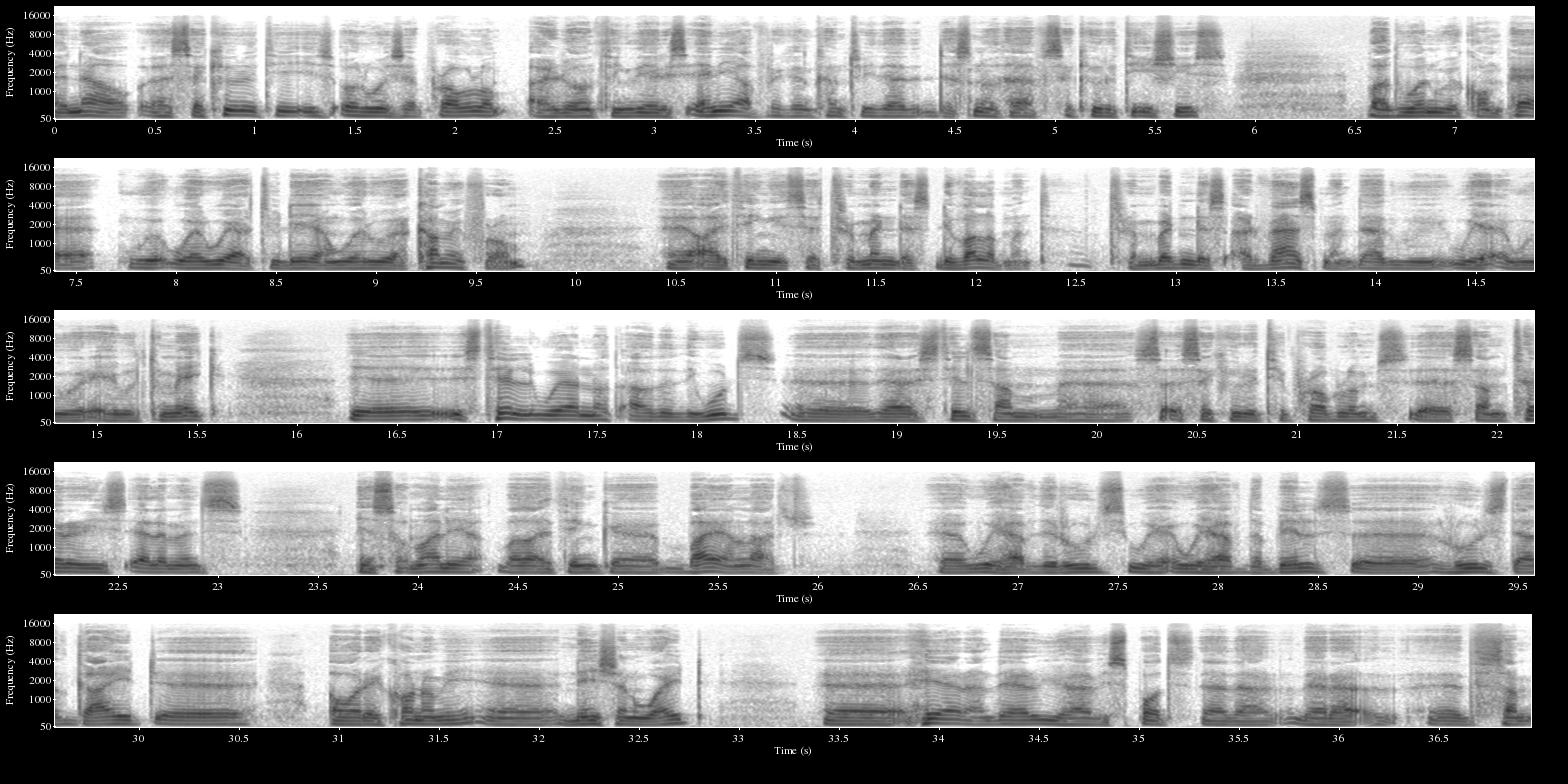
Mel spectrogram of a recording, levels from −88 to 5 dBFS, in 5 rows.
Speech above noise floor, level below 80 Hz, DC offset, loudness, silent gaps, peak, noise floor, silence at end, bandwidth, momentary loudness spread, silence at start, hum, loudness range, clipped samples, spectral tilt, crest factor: 31 dB; -64 dBFS; under 0.1%; -23 LUFS; none; -6 dBFS; -54 dBFS; 0 s; 16 kHz; 7 LU; 0 s; none; 2 LU; under 0.1%; -4.5 dB/octave; 18 dB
